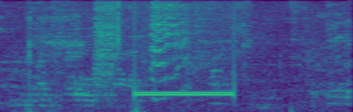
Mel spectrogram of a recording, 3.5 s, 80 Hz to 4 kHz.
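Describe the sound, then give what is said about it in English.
A single steady, loud telephone line tone, about a second long, sounds over a muffled, narrow-band phone connection while an automated company directory transfers a call to extension 243, with faint background murmur before and after. “Transferring to. Lonnie. One moment,”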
